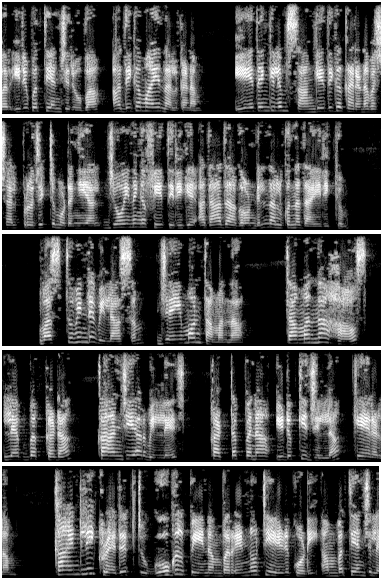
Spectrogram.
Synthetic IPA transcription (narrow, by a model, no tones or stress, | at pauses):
ɐriɾubɐt̪ːijɐɲd͡ʑɨɾuːbɐɐd̪ʱiɣɐmaːjɐnɐlkɐɳɐm | e̞ːðe̞ŋɡilumsaːŋɡe̞ːðiɣɐkɐɾɐɳɐʋɐɕaːlpro̞d͡ʑek̚tɨmuɽɐŋːijaːld͡ʑo̞ːjniŋɐfiːt̪iɾiɣeʔɐðaːðeɐkɐwɳɖilnɐlkunːɐðaːjiɾikʲːum | ʋɐst̪uʋinde̞ʋilaːsɐmd͡ʑɐjmoːnt̪ɐmɐnːɐ | t̪ɐmɐnːɐhɐws | le̞bekːɐɽɐ | kaːɲd͡ʑijaːrʋilːeːd͡ʑ | kɐʈːɐpːɐnɐiɽukːid͡ʑilːɐke̞ːɾɐɭɐm | kɐjɳɖlikreɖittuɡuːɡɐlpeːnɐmbɐre̞ɳːuːtːie̞ːɻɨkoːɽiʔɐmbɐt̪ːijɐɲd͡ʑɨl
